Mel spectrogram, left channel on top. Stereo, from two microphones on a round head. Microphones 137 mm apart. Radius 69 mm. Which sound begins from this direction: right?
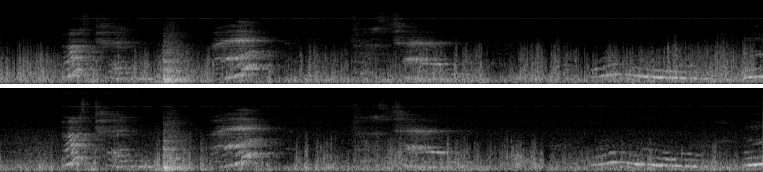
A child speaking, at 0.6 s.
